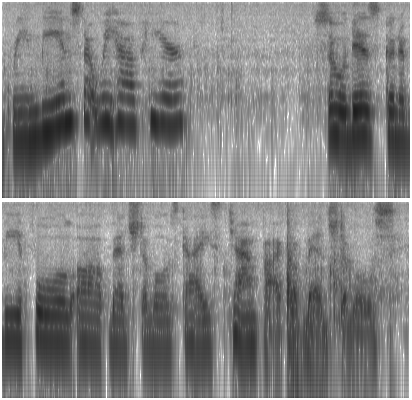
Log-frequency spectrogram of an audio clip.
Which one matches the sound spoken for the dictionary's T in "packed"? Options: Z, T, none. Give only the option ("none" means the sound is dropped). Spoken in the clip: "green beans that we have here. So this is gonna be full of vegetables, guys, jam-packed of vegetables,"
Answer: none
